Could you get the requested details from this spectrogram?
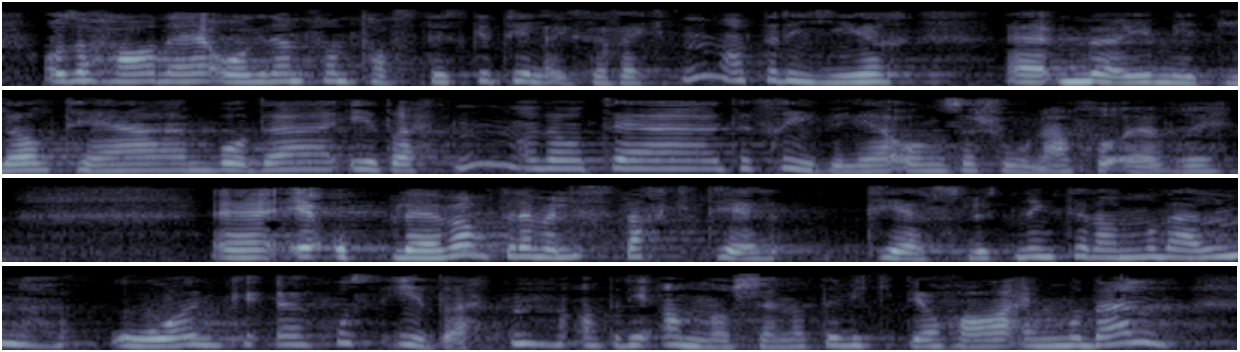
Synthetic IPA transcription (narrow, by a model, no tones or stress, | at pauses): ʔɔsɔɦɑʁd̪ɛʔoːɡd̪ɛnfɑnt̪ʰɑst̪ɪskət̪ʰɪlːɛ̰ɡsɛfɛkt̪n̩ɑt̪d̪ɛjiːʁ | mœʏəmɪd̪ləɾt̪ʰɪlboːd̪əiːd̪ɾɛt̪ːn̩ɔt̪ʰɪlt̪ʰɪlfʁiːʋɪlɪəʔɔ̰ɾɡɑnɪsɑʂuːnəɾfɔɾø̰ːʋɾɪ | jʔɛɡɔpːleːʋəɾɑt̪d̪ɛnʋɛld̪ɪst̪æʁkt̪ʰː | t̪ʰɪslʉt̪nɪŋt̪ʰɪld̪ɛnːəmʊd̪ɛlːən̩ɔːɡhʊsiːd̪ɾɛt̪ːn̩ɑt̪d̪ɪʔɑnːæʁɕɛnəɾɑt̪d̪ɛæɾʋɪkt̪ɪɔɦɑːæ̰ɪnmʊd̪ɛlː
